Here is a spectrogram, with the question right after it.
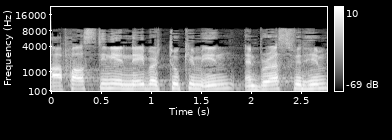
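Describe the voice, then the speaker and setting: Talking at a very fast pace, a man has an Israeli accent. His intonation stays fairly even. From Jerusalem, Israel. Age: 20s. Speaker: former Israeli combat soldier, activist. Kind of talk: public talk to an audience.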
